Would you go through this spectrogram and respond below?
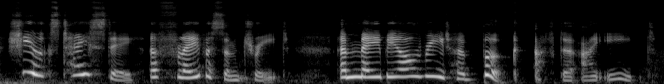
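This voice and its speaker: A woman voicing a sly, hungry male wolf from a storybook, gruff and scheming, with exclamatory delivery. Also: very high-pitched, big pitch swings, slow pace, voice pushed up, exaggerated voice.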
